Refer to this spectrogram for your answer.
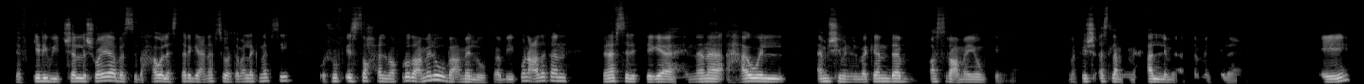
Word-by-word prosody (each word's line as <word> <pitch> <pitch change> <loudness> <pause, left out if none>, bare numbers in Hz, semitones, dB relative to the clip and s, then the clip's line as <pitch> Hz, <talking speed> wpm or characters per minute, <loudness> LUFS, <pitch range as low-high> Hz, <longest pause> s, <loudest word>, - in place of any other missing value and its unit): تفكيري 150 0 +2
بيتشّل 145 +1 +2
شويّة 165 +5 +4
بس 145 -3 -4
باحاول 140 +4 +1
أسترجع 140 0 -2
نفْسي 145 +1 -3
وأتملّك 140 +3 -5
نفْسي 170 +3 -4 0.3
وأشوف 155 0 -4
إيه - - -1
الصح 160 0 -1
اللي 140 - 0
المفروض 150 +6 -1
أعمله 195 +6 +3
وباعمله، 120 - 0
فبيكون 120 +10 -6
عادةً 175 +1 0 0.4
في 135 - -3
نفْس 150 +1 +2
الاتجاه 130 -2 +2 0.2
إن 120 - -12
أنا 135 0 +2
أحاول 140 -1 +5 0.3
أمشي 140 0 0
من 130 - -3
المكان 125 +4 0
ده 140 -1 +3 0.2
بأسرع 135 -5 -1
ما 115 +2 -5
يمكن 115 -2 -5
يعني، - - -31 0.5
ما - - -14
فيش 140 -1 -2
أسلَم 140 -5 -3
من 110 - -14
حل 130 -3 +3
من 110 - -9
أسلم - - -23
من - - -17
كده - - -10
يعني. - - -22 0.7
إيه؟ 145 - +3
140 Hz, 190 wpm, -25 LUFS, 130-150 Hz, 0.7 s, أحاول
